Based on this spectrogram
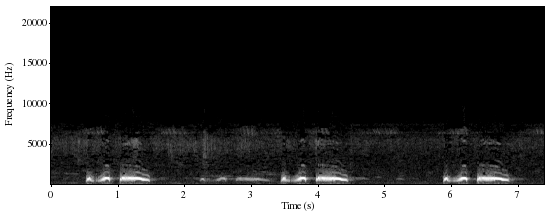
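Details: Spotted dove calling to lure others: three loud phrases of two clipped coos and a long falling coo, with a few soft, low-volume coos between the first and second phrase.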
